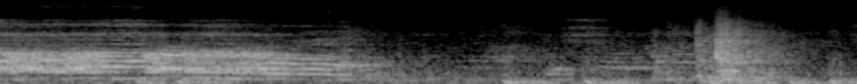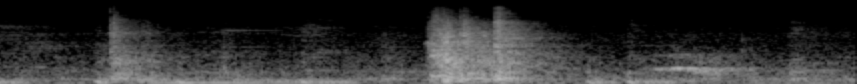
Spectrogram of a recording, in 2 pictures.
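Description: An electronic toy farm playing a recorded rooster crow, one rising-then-falling call in the first second or so. Then a few sharp knocks of plastic toys, the loudest two about midway and near the end.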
